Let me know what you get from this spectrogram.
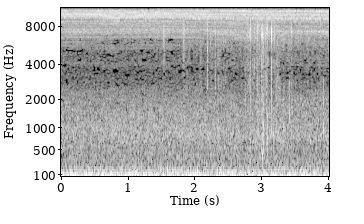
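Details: Male Roesel's katydid singing in an old field in Wagner Natural Area, Alberta; a continuous, very high-pitched buzzing trill holds steady throughout, with faint low rustling underneath.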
